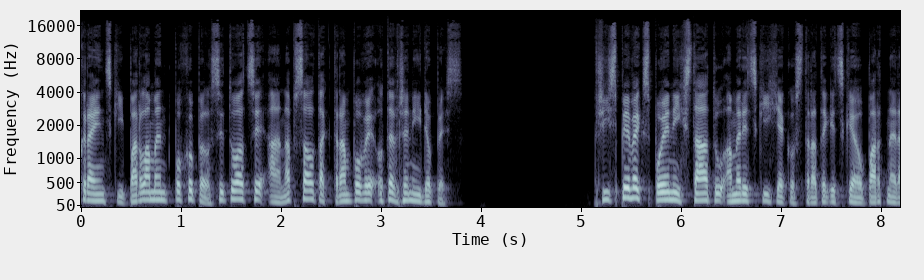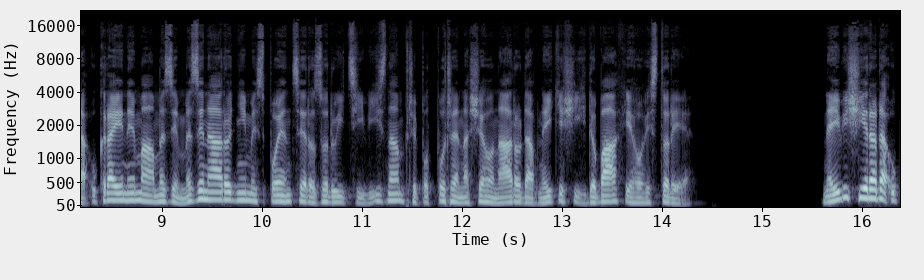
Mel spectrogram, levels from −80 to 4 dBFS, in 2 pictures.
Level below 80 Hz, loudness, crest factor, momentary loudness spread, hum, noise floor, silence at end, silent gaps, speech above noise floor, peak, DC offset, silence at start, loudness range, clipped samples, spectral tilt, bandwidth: -54 dBFS; -20 LUFS; 16 dB; 8 LU; none; under -90 dBFS; 0 s; 4.09-4.83 s, 14.60-15.32 s; over 70 dB; -4 dBFS; under 0.1%; 0 s; 4 LU; under 0.1%; -5 dB/octave; 19 kHz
